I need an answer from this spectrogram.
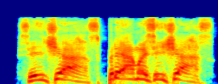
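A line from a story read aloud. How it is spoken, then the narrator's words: Bark. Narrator (Russian): рявкнул я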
